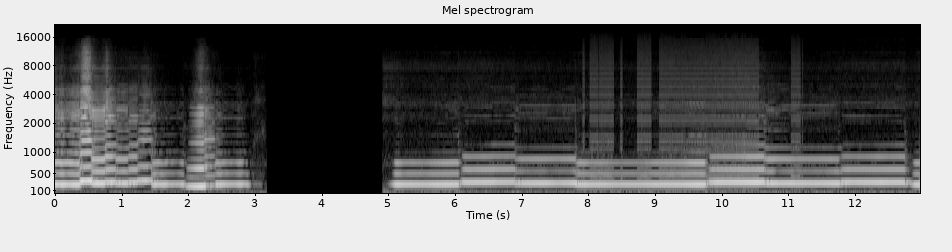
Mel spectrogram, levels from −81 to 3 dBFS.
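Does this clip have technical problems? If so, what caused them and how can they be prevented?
Yes. From 7.92 to 11.22 s a GSM phone buzz, about 20 dB below the audio, rasps at 216.7 Hz with dense harmonics. A nearby 2G handset's intermittent data bursts were rectified by the audio circuitry. Keeping phones away from the equipment prevents it.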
